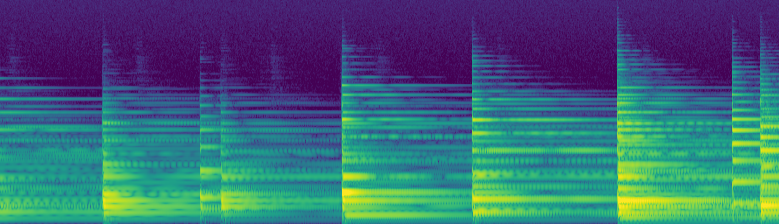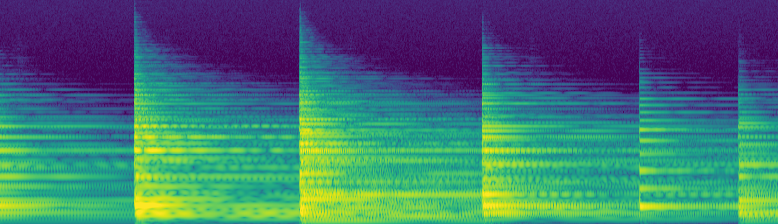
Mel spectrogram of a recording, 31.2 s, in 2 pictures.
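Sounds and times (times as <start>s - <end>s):
loud Steinway D grand piano with open lid: 0.0s - 31.1s.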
